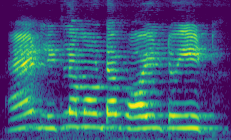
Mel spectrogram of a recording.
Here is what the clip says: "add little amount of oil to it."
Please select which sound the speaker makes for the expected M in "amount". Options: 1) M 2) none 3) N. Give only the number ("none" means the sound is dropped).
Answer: 1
